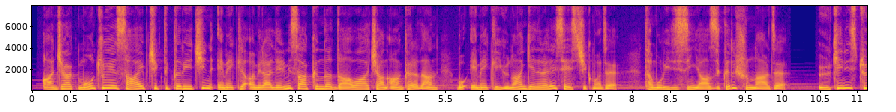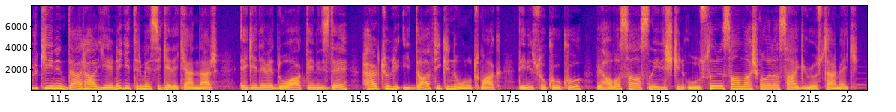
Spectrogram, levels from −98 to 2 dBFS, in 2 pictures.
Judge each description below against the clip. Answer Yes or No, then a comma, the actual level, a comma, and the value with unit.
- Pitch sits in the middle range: Yes, medium, 170 Hz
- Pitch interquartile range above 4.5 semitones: Yes, average, 5.0 semitones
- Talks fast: No, average, 120 wpm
